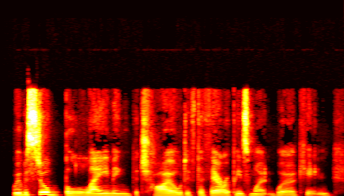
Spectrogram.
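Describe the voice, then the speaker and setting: A woman with an Australian accent has a very deep, low pitch and a dark, mellow tone. She talks at a moderate pace against a quiet background. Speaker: family therapist and mindset coach. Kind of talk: podcast interview. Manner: hesitant with repetitions.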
